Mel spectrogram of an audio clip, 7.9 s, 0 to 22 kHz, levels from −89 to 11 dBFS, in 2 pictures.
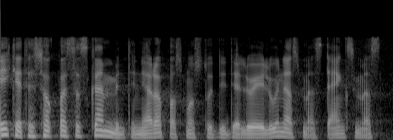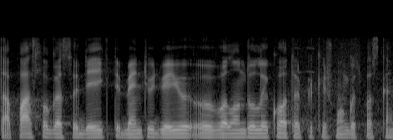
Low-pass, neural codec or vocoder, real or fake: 7.2 kHz; none; real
